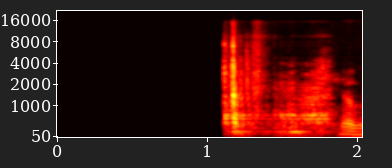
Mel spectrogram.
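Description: Silence for about the first second, then a man's voice starts abruptly with a sharp onset and carries on to the end.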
